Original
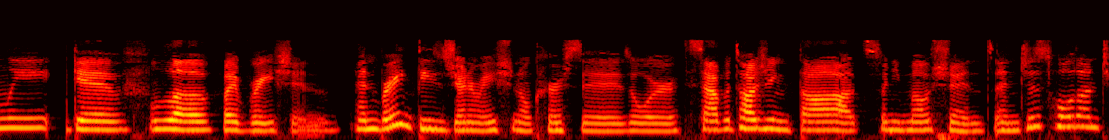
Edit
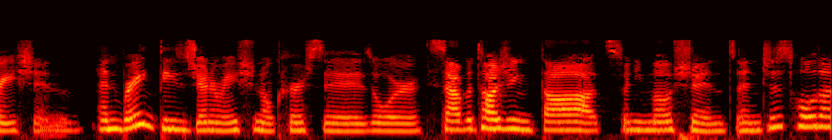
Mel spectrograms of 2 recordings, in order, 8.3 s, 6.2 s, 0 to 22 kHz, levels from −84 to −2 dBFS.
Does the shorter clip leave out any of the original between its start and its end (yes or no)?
no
